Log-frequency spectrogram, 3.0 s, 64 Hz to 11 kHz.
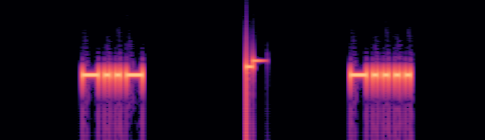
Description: Morse code, heard as a keyed tone, about 35 wpm, 700 Hz. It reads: X 6
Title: Single Letter-Number - Rapid-Fire 35wpm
